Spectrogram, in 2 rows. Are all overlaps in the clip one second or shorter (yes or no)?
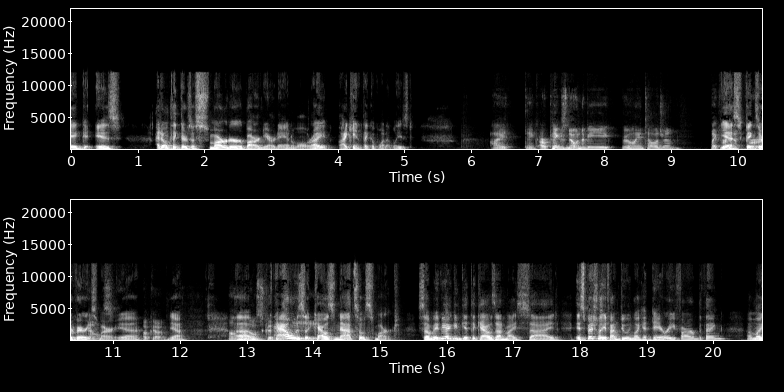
no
